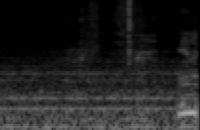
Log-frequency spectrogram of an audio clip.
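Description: Quiet room tone with a steady low electrical-type hum, a faint tap about a second and a half in, and a woman's voice starting to speak at the very end.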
